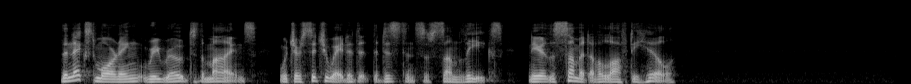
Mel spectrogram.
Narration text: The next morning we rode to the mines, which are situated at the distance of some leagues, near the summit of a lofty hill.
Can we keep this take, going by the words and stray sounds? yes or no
yes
